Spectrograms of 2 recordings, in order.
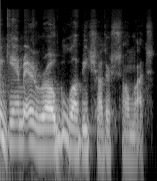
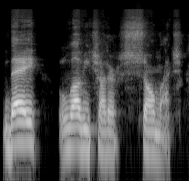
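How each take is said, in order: First: Said in the usual way. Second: Slow, quiet, heartfelt repeat; slow emphasis. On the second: Real, not acted. Fan stressing how much Gambit and Rogue love each other, slow emphasis. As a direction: let each word land slowly.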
